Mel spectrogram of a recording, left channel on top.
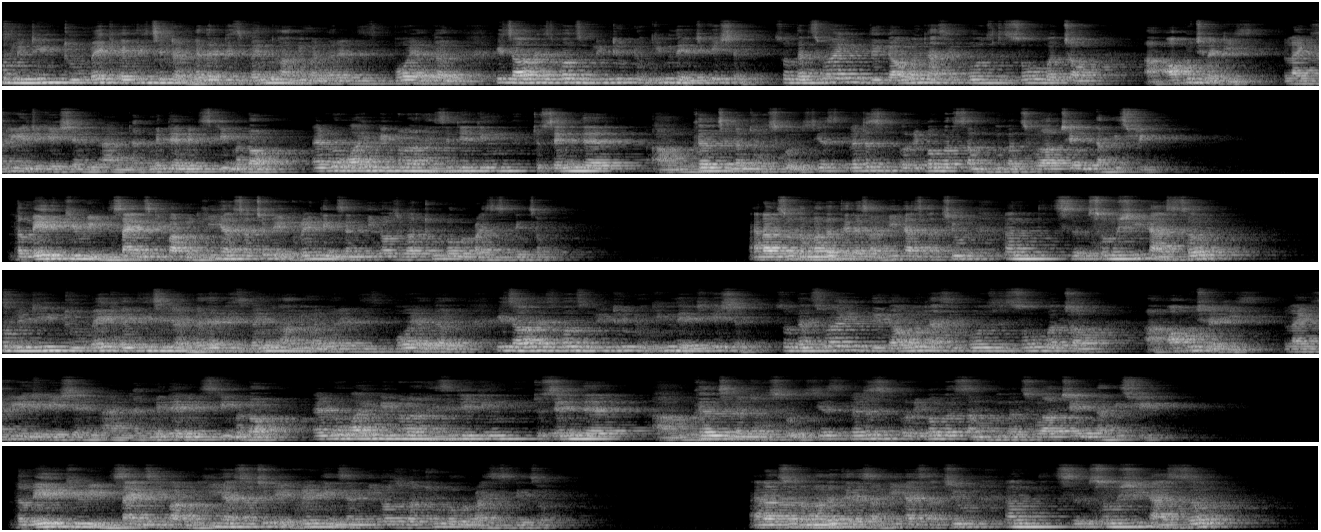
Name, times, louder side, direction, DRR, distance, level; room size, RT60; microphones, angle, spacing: voice 1, 0.0-11.0 11.4-12.5 12.8-15.9 16.3-19.3 19.7-24.7 26.4-31.8 33.8-38.4, left 1 dB, 35° left, -2 dB, 0.3 m, -22 dB
2.6 x 2.5 x 2.3 m, 1.4 s
head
